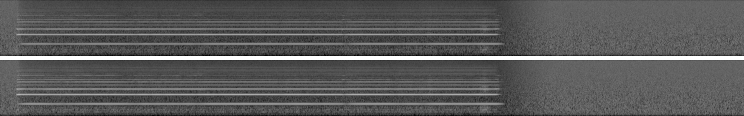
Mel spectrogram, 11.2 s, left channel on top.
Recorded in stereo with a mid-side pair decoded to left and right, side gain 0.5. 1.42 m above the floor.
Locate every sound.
0.2 s a violin: 25° right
